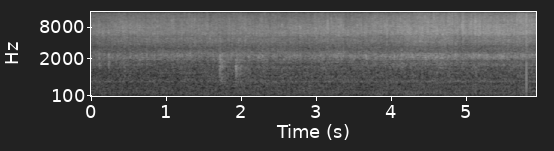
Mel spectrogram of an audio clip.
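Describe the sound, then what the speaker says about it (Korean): Green beans stir-fry in a hot pan beside a steak, giving a steady, dense sizzle that stays close and continuous throughout, with no talk. "그러면 한쪽에 고기를 익히는 도중에 반대편 공간에 그린빈을 볶아 볼게요."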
